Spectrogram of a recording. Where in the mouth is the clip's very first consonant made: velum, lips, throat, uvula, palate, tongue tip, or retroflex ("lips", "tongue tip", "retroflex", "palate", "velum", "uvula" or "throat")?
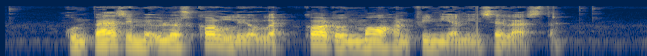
velum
